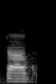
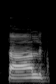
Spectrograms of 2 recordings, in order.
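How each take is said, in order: First: No l sound is pronounced before the k. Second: An l sound is pronounced before the k. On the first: The speaker calls it right. "जबकि टाक होता है" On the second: The speaker calls it wrong. "इसको लोग टाल्क पढ़ते हैं"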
